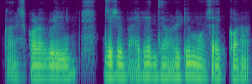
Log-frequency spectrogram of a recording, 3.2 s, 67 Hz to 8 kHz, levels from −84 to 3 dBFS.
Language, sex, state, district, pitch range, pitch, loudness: Bengali, male, Odisha, Khordha, 100-110 Hz, 100 Hz, -22 LUFS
